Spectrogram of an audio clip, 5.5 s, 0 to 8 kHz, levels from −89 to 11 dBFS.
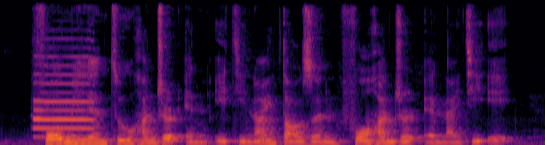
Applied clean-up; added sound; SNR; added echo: none; Wind instrument, woodwind instrument; 4 dB; none.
